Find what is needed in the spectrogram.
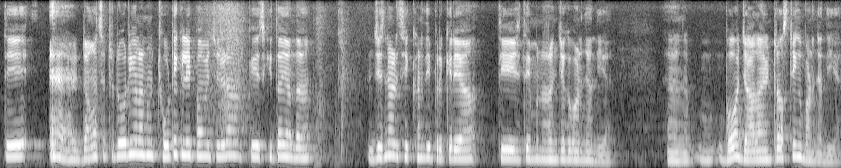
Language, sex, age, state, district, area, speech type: Punjabi, male, 30-45, Punjab, Barnala, rural, spontaneous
